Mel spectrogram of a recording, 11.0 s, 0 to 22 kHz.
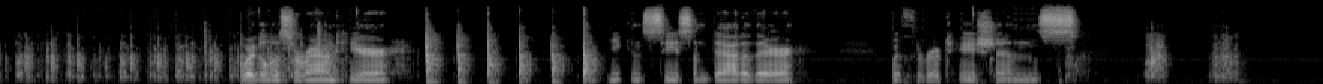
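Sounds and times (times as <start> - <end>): breadboard scraping on wooden table: 0.0 - 2.8, 9.6 - 10.4
faint steady whine: 0.0 - 11.0.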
